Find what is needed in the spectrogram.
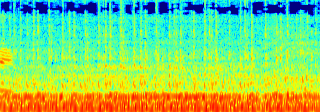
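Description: A truck engine running at a steady speed, with a turbocharger mounted on the truck spinning.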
